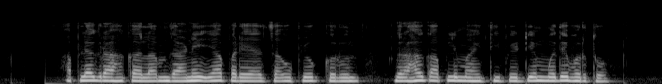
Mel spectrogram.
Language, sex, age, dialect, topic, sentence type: Marathi, male, 25-30, Northern Konkan, banking, statement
